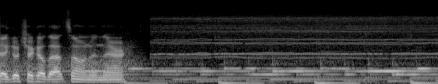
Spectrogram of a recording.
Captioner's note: drone whirring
